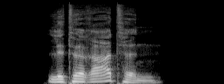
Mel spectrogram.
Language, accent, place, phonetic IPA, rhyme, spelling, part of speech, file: German, Germany, Berlin, [lɪtəˈʁaːtɪn], -aːtɪn, Literatin, noun, De-Literatin.ogg
- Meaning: woman of letters, author (female)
